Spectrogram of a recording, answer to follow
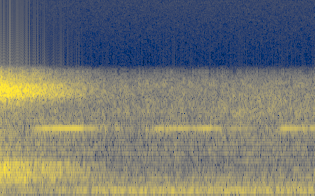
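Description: A vehicle's reversing alarm beeping faintly at one steady pitch, about three beeps two-thirds of a second apart, over a low steady rumble. A brief rush of noise comes at the very start.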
